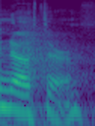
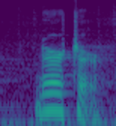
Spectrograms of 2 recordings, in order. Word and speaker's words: Noether: Emmy Noether. Noether. Pronounced in German, Noether. Or perhaps frivolously, not her. Or maybe more appropriately, no ether.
